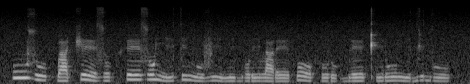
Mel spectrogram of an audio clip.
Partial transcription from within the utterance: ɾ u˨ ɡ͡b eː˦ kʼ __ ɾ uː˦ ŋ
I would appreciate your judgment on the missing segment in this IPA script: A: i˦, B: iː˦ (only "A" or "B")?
A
